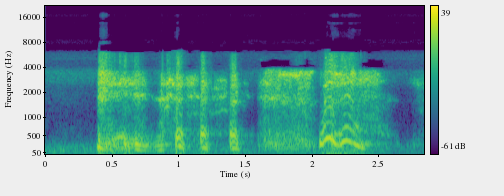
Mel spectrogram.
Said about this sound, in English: Did you just sneeze or cough? I'm just curious. It was a cough. Okay. I got allergies.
